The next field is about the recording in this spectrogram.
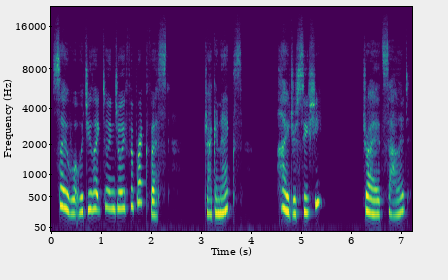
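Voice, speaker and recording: A woman performs as a fawning fantasy maid who worships her master. Her voice sits fairly high and she speaks slowly, with formal reverence and a flirty submissiveness, recorded close and dry for ASMR roleplay. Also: a little mellow, no echo. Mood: apologetic, eager servant.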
